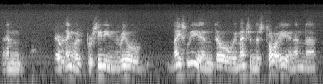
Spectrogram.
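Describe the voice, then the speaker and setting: A middle-aged male detective questioning a suspect on an old archival tape recording, speaking haltingly with many fillers. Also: medium pitch, steady tone, dull audio, slight background noise. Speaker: police detective interrogating a suspect. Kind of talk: police interrogation.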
